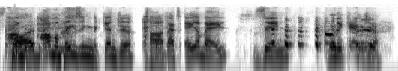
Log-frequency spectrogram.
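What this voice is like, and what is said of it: Put-on Brooklyn accent. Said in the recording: “plug yourself in your Brooklyn accents”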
